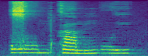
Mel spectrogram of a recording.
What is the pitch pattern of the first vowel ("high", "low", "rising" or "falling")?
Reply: low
